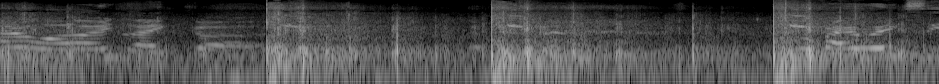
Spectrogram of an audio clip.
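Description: New Year fireworks burst over Makati, with several sharp, loud blasts spaced a second or so apart over a steady crackling background, and voices talking throughout.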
